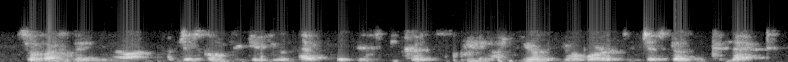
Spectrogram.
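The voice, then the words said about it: Poorly done put-on French accent. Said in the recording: “she had like a French accent ... that was a horrible French accent”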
